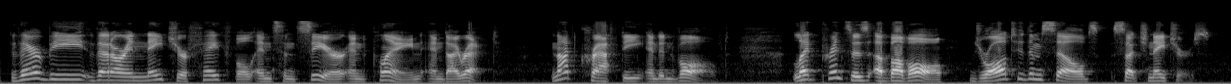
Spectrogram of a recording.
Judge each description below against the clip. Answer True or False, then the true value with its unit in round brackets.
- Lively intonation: True (8.6 semitones)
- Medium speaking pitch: True (175 Hz)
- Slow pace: True (125 wpm)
